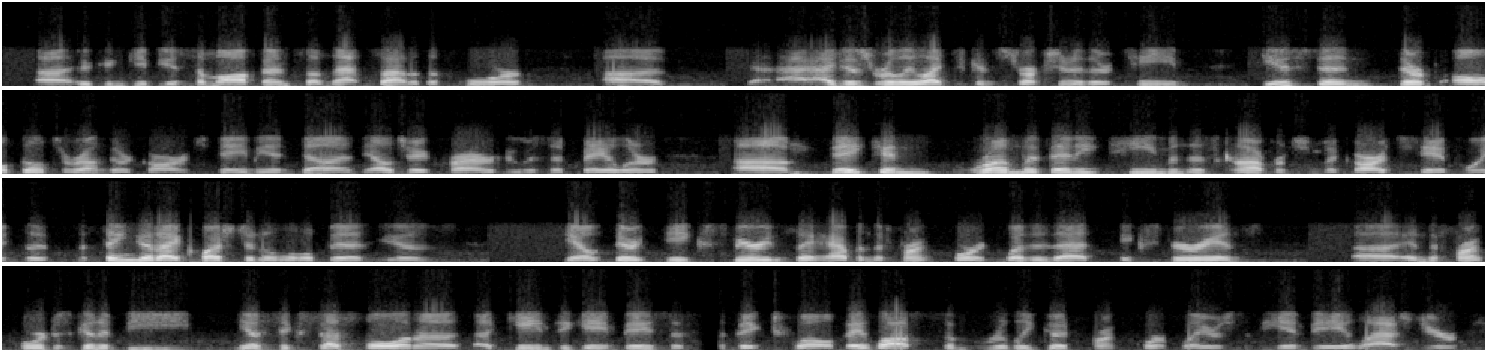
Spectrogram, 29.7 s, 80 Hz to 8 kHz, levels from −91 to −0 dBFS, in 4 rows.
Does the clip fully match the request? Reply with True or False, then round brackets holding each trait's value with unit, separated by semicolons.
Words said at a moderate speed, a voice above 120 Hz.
False (225 wpm; 135 Hz)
